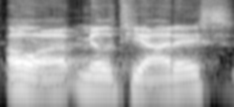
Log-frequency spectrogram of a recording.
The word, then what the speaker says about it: Miltiades: Now, how do you say this name? Miltiades is how I would say it.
